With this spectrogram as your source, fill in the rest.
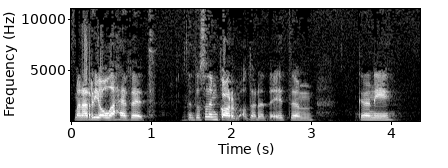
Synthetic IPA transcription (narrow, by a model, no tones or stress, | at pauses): manariolˠaɦɛvɨd̥ | ɪndɔːsɔðɪmɡɔrmɔ̰dɔɾəðɨ̰d̥əm | ɡ̥ənani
